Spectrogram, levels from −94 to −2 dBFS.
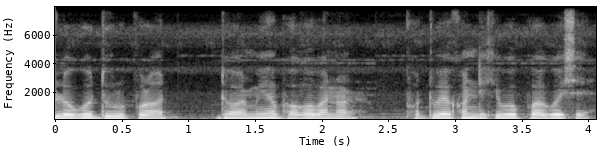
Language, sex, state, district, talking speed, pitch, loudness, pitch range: Assamese, male, Assam, Sonitpur, 150 wpm, 145 Hz, -14 LUFS, 140-155 Hz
